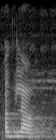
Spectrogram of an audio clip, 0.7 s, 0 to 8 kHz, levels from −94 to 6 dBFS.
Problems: constant background noise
